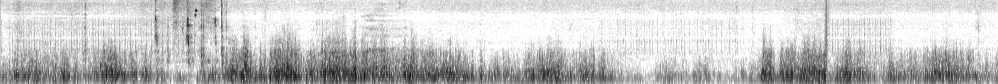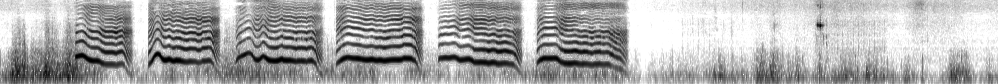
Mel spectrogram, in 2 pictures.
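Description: A hand-blown fox-hunting call sounding a quick string of about half a dozen wailing squeals, each sliding down in pitch at its end, starting about eight seconds in and lasting some four seconds. A low rumble of wind on the microphone fills the rest.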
